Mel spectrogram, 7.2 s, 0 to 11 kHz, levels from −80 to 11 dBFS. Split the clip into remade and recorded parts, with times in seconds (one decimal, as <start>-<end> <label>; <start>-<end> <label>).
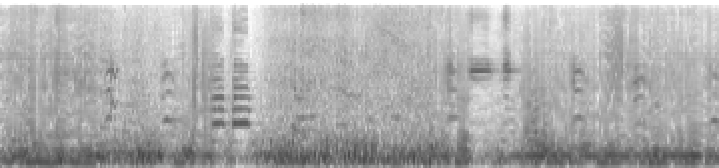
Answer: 0.0-1.0 remade; 1.0-1.6 recorded; 1.6-2.2 remade; 2.2-4.3 recorded; 4.3-7.2 remade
